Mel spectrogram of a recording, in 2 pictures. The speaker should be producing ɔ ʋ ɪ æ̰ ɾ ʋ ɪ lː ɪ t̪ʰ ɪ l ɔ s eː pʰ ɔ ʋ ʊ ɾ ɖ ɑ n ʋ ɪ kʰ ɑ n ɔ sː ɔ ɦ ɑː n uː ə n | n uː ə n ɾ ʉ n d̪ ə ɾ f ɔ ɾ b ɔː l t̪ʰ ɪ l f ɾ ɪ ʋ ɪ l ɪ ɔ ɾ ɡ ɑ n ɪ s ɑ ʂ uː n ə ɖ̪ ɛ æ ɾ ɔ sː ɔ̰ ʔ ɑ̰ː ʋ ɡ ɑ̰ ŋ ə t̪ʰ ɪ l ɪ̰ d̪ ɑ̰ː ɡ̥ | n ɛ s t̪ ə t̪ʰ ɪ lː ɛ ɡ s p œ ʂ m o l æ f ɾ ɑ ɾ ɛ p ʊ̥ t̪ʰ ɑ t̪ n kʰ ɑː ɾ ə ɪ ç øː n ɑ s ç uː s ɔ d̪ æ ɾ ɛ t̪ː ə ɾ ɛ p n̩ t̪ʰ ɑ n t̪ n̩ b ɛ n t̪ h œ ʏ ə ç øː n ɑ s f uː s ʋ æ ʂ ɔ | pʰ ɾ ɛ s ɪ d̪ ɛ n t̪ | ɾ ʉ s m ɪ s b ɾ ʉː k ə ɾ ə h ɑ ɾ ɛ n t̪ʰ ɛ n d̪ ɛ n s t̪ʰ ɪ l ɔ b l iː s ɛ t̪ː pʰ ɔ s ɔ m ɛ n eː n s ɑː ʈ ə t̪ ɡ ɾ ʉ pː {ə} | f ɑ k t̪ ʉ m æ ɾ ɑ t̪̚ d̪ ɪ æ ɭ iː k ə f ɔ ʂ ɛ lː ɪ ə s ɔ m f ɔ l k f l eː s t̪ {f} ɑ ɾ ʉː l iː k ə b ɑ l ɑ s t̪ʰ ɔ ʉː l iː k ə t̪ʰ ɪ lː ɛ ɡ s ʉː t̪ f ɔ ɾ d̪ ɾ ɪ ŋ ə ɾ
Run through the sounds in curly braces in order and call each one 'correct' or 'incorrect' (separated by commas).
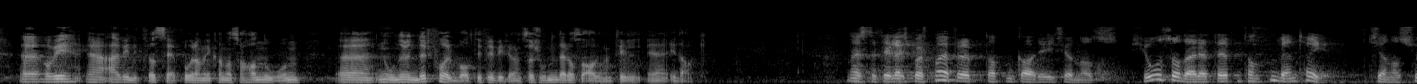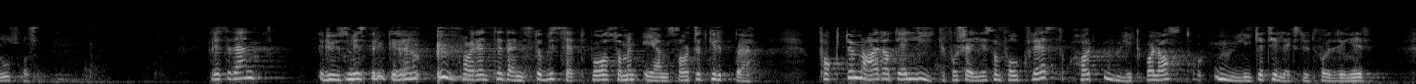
correct, incorrect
